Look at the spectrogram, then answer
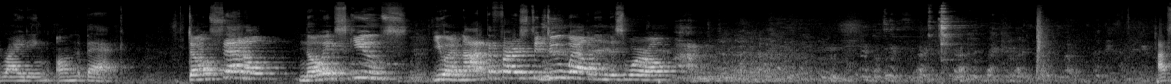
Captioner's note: laughter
